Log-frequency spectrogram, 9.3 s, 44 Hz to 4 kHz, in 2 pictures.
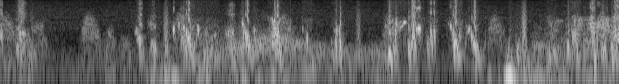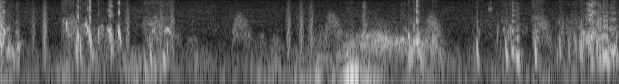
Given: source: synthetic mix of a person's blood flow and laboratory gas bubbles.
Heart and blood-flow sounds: Doppler ultrasound of blood flow; subclavian vein
0.00-0.03 s: bubbles
0.11-0.34 s: bubbles
1.00-1.65 s: bubbles
1.68-1.94 s: bubbles
2.00-2.17 s: bubbles
2.26-2.34 s: bubbles
2.48-2.60 s: bubbles
2.88-3.29 s: bubbles
3.34-3.64 s: bubbles
3.85-3.93 s: bubbles
4.10-4.79 s: bubbles
5.10-5.58 s: bubbles
5.71-5.95 s: bubbles
7.35-7.41 s: bubbles
7.63-7.94 s: bubbles
8.18-8.26 s: bubbles
8.29-8.60 s: bubbles
8.62-8.71 s: bubbles
8.80-9.30 s: bubbles
From the record:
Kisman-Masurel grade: 332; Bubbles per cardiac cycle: rolling drumbeat, 9 or more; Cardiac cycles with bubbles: 50 to 99%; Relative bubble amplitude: moderate (0.250 to 0.450); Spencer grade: 3 (all of the cardiac periods contain showers or single bubble signals, but not dominating or overriding the cardiac motion signals); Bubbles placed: anywhere in the cardiac cycle

